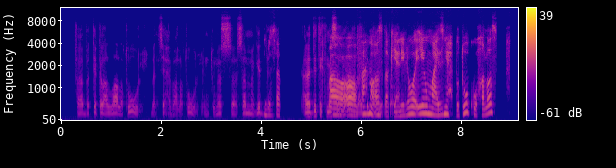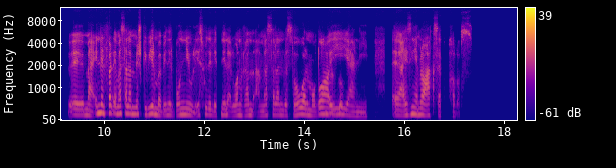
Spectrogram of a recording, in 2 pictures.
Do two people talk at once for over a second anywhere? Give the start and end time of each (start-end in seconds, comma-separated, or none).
5.4-6.8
